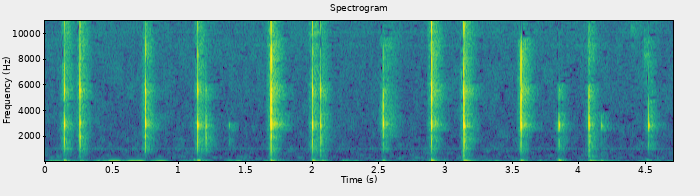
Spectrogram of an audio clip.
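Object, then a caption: Wooden pedestal. Tapping on a wooden pedestal, with about thirteen sharp, dry taps at an uneven pace. Each tap is a short click with a thump in the low end and a bright tick on top, and it dies away almost instantly.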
